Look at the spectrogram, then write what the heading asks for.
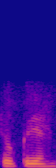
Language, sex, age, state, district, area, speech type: Dogri, male, 18-30, Jammu and Kashmir, Udhampur, rural, conversation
